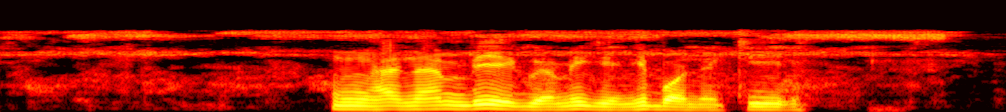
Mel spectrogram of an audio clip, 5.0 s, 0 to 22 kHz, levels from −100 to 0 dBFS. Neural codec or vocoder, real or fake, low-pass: codec, 16 kHz, 8 kbps, FreqCodec, larger model; fake; 7.2 kHz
